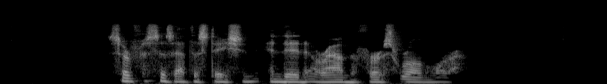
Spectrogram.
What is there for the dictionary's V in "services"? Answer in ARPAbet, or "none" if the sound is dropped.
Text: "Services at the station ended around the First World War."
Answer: F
